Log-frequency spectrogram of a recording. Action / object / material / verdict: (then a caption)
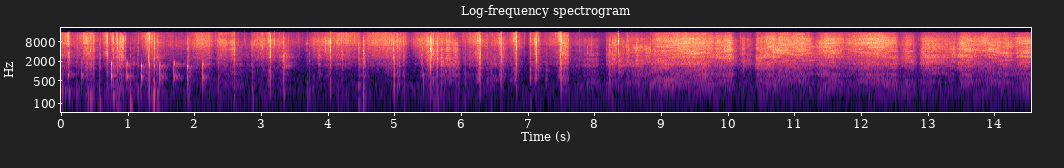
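scrape / styrofoam packing block / styrofoam / none. A small white solid styrofoam packing insert with a recessed cavity is rubbed and scratched with long nails and fingertips close to the microphone. For the first half, quick bright scratches and squeaky crackles come in rapid bursts; after that, it settles into a steady, hissy, high rubbing texture with little low end.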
